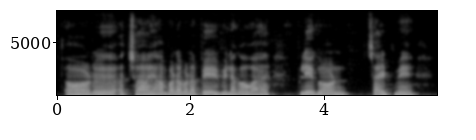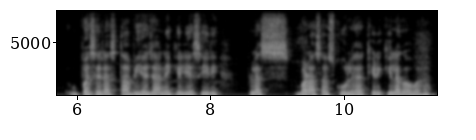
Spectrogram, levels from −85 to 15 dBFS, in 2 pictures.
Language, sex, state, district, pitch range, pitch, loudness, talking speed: Hindi, male, Bihar, Saharsa, 140-150 Hz, 145 Hz, -26 LUFS, 160 wpm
